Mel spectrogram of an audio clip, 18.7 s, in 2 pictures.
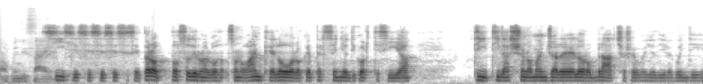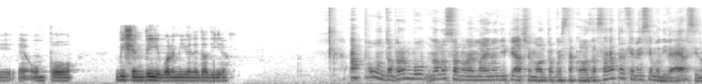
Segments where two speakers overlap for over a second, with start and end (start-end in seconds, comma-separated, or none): none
